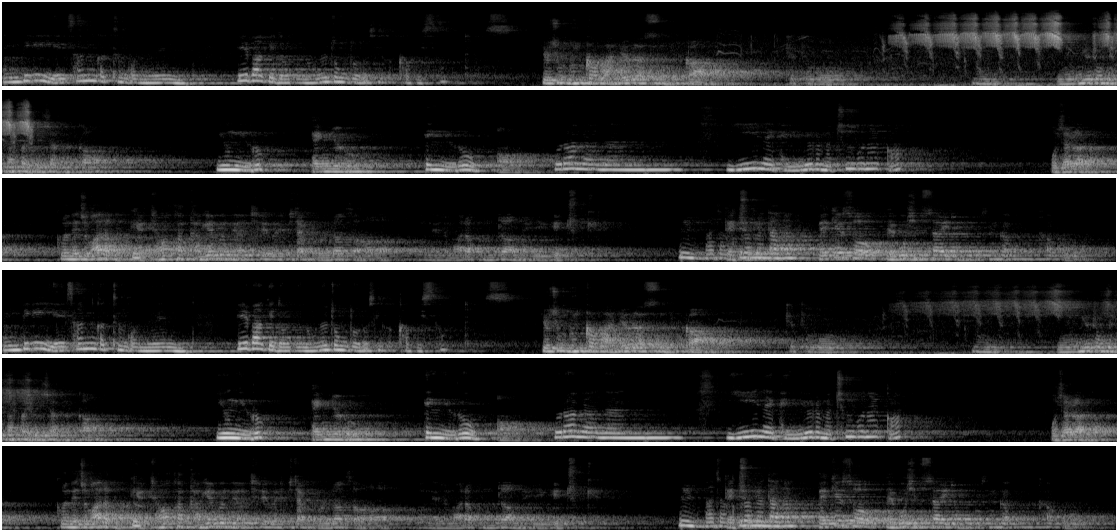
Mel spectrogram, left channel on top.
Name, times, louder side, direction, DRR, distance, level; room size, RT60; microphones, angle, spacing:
voice 1, 0.0-2.0 2.3-4.5 13.3-13.8 15.4-16.0 16.7-20.2 23.6-23.7 29.1-30.1, right 2 dB, 30° right, 8 dB, 0.4 m, -24 dB
voice 2, 5.4-7.3 7.8-8.4 9.7-10.0 10.5-12.2 14.2-14.8 16.1-16.4 21.6-22.2 22.8-28.3 29.5-33.0, equal, 15° right, -1 dB, 2.2 m, -29 dB
sound 1, 6.2-11.5, left 14 dB, 75° left, 0.4 m, -34 dB
18.0 x 15.5 x 4.3 m, 2.7 s
head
